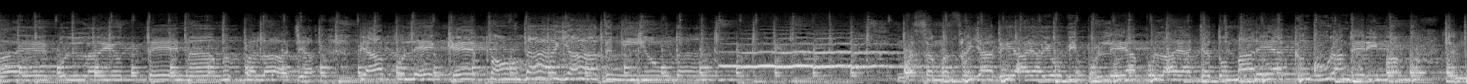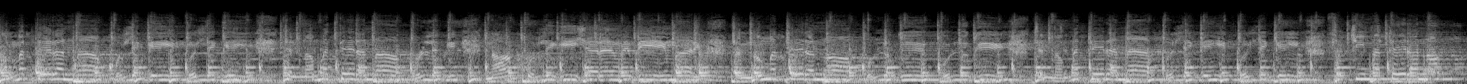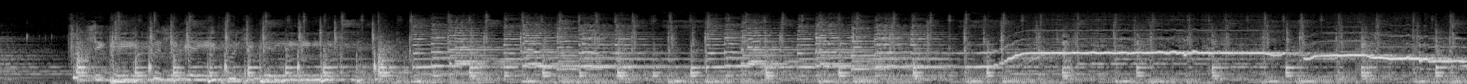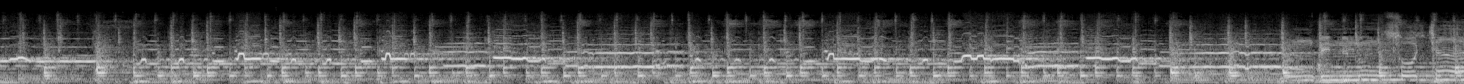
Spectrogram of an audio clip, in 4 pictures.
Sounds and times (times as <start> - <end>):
Music of Bollywood: 0.0 - 58.6
Singing: 8.9 - 29.4, 56.7 - 58.6.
